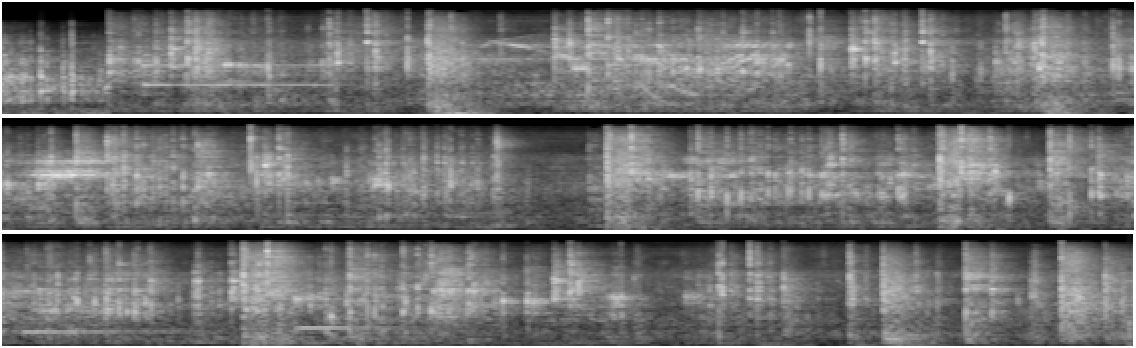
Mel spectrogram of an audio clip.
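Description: Plastic marbles rattle and clatter down plastic tracks.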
